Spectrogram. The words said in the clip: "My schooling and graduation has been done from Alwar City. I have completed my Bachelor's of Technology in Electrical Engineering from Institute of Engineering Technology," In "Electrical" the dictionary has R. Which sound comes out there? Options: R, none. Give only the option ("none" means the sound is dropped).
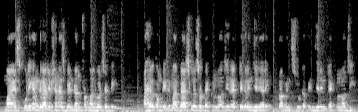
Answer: none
